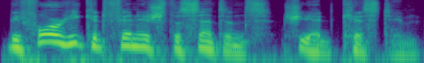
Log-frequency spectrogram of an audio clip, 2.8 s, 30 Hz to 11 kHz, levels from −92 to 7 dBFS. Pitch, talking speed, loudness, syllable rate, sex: 125 Hz, 210 wpm, -19 LUFS, 6.0 syllables/s, male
